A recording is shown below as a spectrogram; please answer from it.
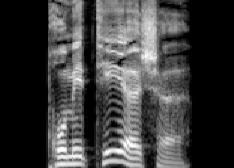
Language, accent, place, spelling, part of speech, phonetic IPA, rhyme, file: German, Germany, Berlin, prometheische, adjective, [pʁomeˈteːɪʃə], -eːɪʃə, De-prometheische.ogg
- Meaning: inflection of prometheisch: 1. strong/mixed nominative/accusative feminine singular 2. strong nominative/accusative plural 3. weak nominative all-gender singular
